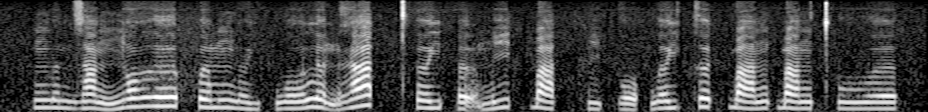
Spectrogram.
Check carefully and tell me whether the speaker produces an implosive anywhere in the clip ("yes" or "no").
yes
